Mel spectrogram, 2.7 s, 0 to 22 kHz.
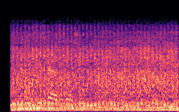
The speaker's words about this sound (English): Clip number one, 12 military helicopters participated last night in an evacuation training exercise near the U.S. Capitol.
